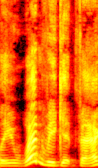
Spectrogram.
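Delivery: very optimistic, upbeat and hopeful. Voicing a character about to leave for battle: very optimistic. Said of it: "he says, very optimistically".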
